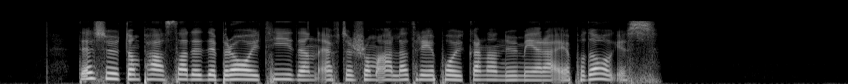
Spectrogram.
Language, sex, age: Swedish, female, 41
